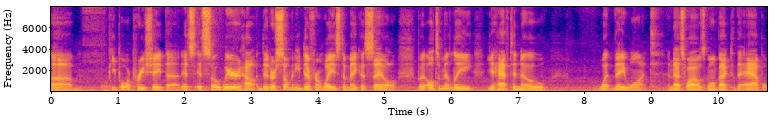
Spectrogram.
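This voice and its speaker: A man speaks at a fairly quick pace with vocal fry, a fairly low pitch, and very wide pitch swings. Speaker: door-to-door salesman. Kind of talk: casual educational monologue. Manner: fast; rambling with fillers.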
